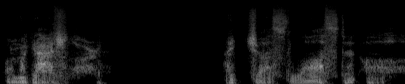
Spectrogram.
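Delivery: whispered horror at losing it all; stunned whisper. Retold or imitated. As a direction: barely breathe it out in shock. Horrified realization in prayer.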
